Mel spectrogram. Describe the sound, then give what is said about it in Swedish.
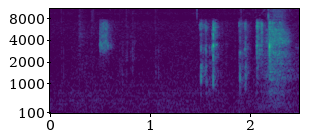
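Faint typing on a computer keyboard into Google Docs: a single keystroke, then a quick run of light clicks toward the end. “Jag måste gå in på min egen Google Docs. Vad jag har för projekt? Ja, jag skriver så...”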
